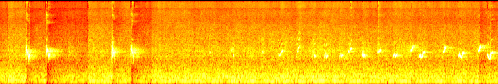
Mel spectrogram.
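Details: Yellow-vented bulbul in energetic, long rapid song used as a lure to make other bulbuls answer; short slurred two-note whistled phrases, some rising and some dipping, repeated roughly every half second, with low background hum.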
